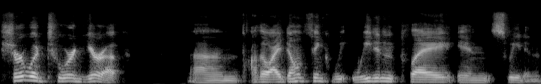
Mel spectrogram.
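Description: A man with an American accent and a bright, sharp tone, medium in pitch with very wide pitch swings, at a fairly slow pace against a quiet background. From Northern California, US. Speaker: musician and psychology student. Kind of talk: interview conversation.

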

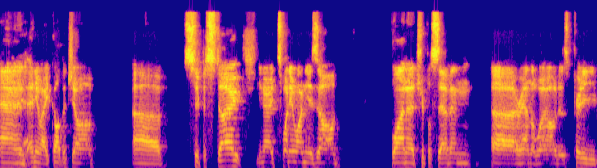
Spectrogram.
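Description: Using an Australian accent, a man speaks at a fairly low pitch in a bright, sharp tone with monotone, flat intonation. He keeps a moderate pace with long, frequent pauses. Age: 20s. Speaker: airline pilot. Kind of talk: casual chat.

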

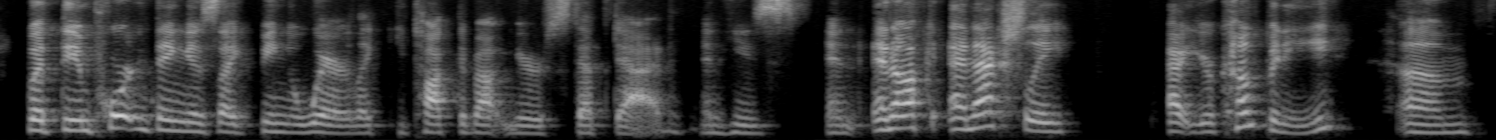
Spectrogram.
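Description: With an American accent and a normal speaking voice, a woman talks at a moderate pace and a fairly low pitch against a quiet background. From San Diego, California. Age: 40s. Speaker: podcast co-host, HR professional. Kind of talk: casual chat.

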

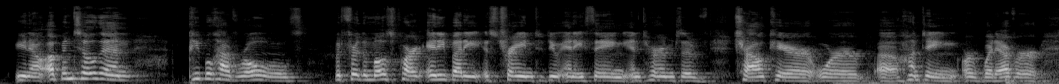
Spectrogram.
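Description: An American-accented woman speaks at a moderate pace and medium pitch, with ordinary pitch variation and an unremarkable speaking voice. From United States. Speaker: conference attendee.

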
